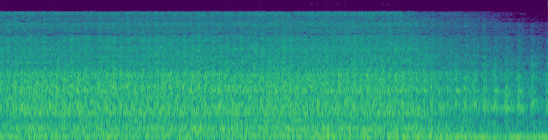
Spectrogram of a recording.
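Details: Toyota Commuter diesel van after a no-start was scanned and the starter repaired: steady, even diesel clatter with no misses or dropouts. Normal idle.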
